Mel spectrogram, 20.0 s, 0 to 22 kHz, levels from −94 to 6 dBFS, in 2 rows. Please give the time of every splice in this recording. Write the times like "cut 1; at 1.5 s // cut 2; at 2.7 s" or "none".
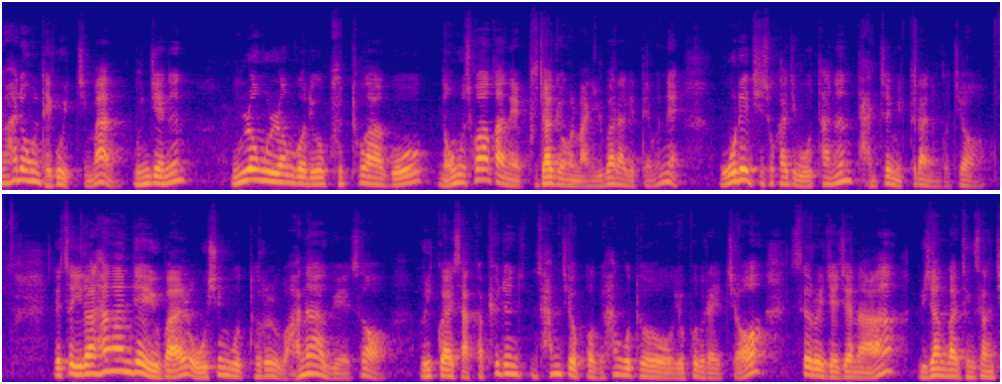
cut 1; at 19.1 s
